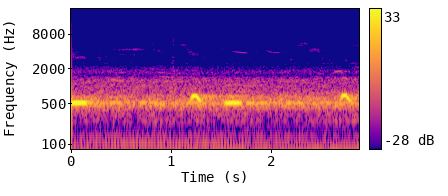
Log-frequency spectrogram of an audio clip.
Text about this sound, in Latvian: un jau atkal šur un tur Latvijā skan dzeguzes dziesma.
